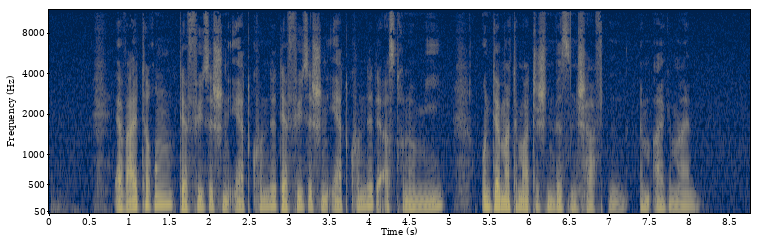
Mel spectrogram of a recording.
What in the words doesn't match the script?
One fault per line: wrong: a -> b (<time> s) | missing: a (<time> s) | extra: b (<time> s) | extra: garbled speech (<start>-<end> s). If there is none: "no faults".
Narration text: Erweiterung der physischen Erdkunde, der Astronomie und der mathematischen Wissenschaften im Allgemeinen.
extra: physischen Erdkunde der (3.0 s)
